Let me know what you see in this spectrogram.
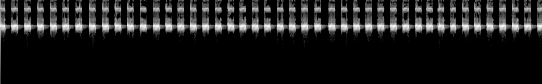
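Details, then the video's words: Steady chirping from a male cricket on a summer evening, high and piercing, repeated about three to four times a second in an unbroken rhythmic series with no other sounds. "Cricket Chirping Sound Effect"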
